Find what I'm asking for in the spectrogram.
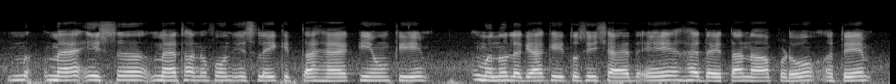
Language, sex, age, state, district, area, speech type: Punjabi, male, 18-30, Punjab, Mohali, rural, spontaneous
